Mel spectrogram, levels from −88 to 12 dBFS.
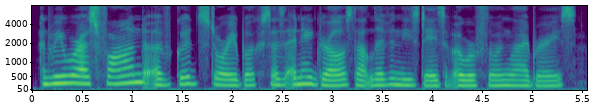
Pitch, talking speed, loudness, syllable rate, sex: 210 Hz, 215 wpm, -18 LUFS, 5.5 syllables/s, female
